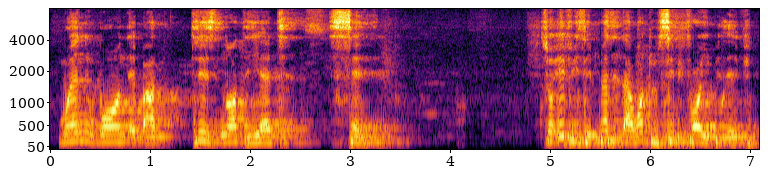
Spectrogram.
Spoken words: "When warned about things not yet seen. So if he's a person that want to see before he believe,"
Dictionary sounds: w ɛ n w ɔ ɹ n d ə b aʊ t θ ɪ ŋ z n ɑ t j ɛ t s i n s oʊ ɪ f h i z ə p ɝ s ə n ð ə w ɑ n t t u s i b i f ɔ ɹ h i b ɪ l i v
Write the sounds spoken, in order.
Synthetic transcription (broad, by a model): w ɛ n w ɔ n ə b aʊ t t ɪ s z n ɑ t j ɛ t s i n s oʊ ɪ f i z ə p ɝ s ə n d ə w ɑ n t t u s i b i f ɔ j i b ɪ l i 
